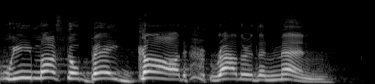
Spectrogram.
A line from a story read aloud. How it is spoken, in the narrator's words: the apostles cried out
